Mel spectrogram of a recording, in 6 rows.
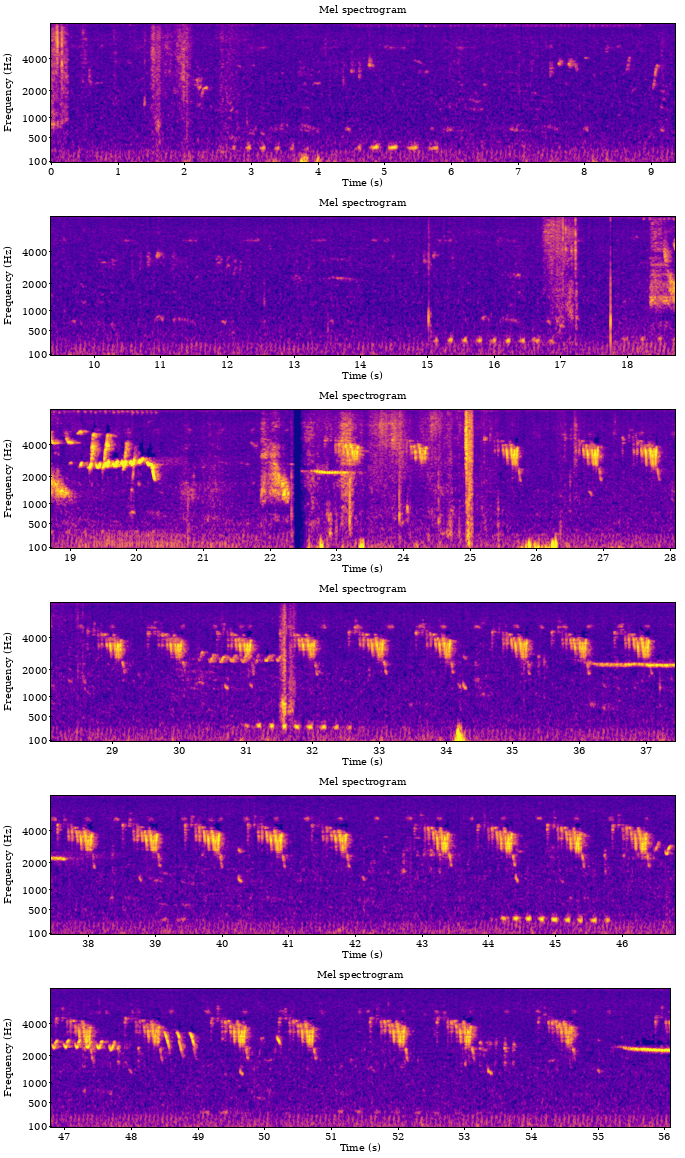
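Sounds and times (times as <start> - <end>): bird chirping: 14.9 - 56.0.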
